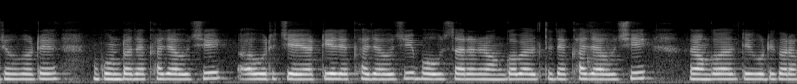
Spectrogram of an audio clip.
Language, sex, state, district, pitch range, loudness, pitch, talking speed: Odia, female, Odisha, Malkangiri, 245-250 Hz, -13 LUFS, 245 Hz, 150 wpm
